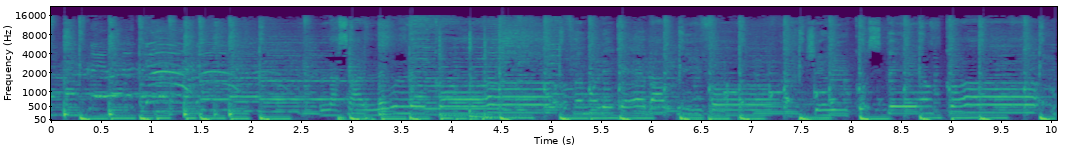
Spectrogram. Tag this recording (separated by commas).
Music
